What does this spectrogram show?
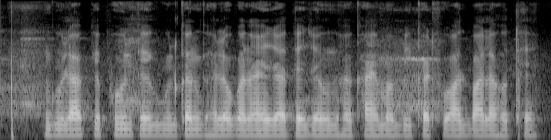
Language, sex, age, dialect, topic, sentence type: Chhattisgarhi, male, 56-60, Western/Budati/Khatahi, agriculture, statement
